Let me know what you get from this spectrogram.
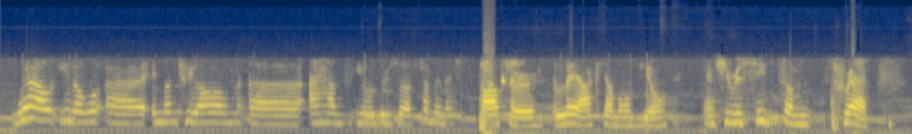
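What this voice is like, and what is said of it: Quebecois French accent. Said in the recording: “you are a Quebecois ... You're gonna hear it with my accent.”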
